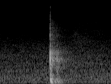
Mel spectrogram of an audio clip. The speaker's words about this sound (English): At home, safely and securely, for what is probably the last time, with your mother. and you hear a knock on the door.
